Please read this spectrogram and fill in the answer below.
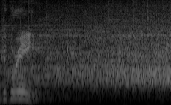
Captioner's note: cheers and Applause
